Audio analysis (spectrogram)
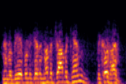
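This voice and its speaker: An American actor playing a gentle, disgraced scientist in a 1940s radio drama, hesitant and apologetic, with self-pity in his delivery. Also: a little high, fairly even intonation, close to an everyday voice. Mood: hesitant, downcast. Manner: hesitant, halting, self-pitying. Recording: muffled, noisy 1940s radio recording.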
